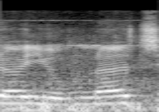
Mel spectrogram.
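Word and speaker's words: Jung: तो ये ज्यूंग लिखा जाता है, प्रोनाउंसिएशन जो है इसका यूग किया जाता है।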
